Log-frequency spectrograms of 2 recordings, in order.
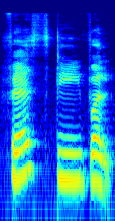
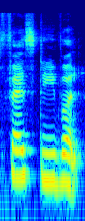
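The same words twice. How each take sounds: First: फेस्टिवल slowly in three beats, फेस, टी, वल; split into syllables. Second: Said in the usual way. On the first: Shown as a demonstration. Teacher counting out three syllables for children, फेस्टिवल said syllable by syllable. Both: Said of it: "ये three syllable word है".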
